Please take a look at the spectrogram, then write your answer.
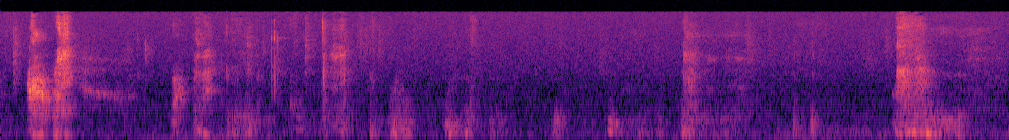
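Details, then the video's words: Pekingese pair at play, a rough sequence of rapid snorting, huffing bursts and low growls about four per second, with a loud harsh outburst at the start and another near the end. "Pekingese Play Party"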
